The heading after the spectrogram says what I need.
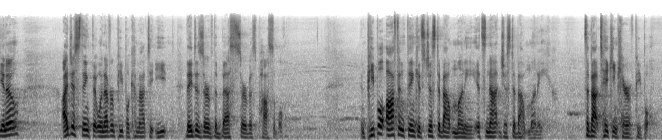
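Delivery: soft, hushed, confiding stage whisper. Retelling what a woman refilling their glasses said to them: imitating a half-whisper. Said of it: "she says to us kind of in this like whisper voice".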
